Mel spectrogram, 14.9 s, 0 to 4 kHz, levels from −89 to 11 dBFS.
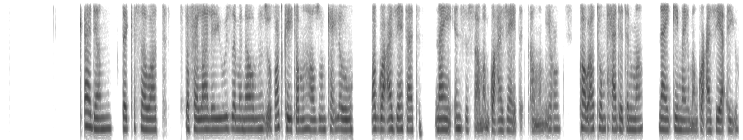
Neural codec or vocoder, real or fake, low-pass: codec, 16 kHz in and 24 kHz out, 0.9 kbps, LongCat-Audio-Codec, fine tuned four codebook decoder; fake; 3.6 kHz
